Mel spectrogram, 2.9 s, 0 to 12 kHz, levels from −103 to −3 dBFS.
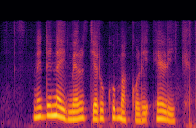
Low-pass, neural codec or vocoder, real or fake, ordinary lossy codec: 7.2 kHz; codec, 16 kHz, 0.7 kbps, FocalCodec; fake; AAC, 64 kbps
